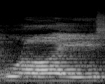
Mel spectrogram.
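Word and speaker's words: قريش: Jadi dibacanya tidak boleh Quraisy, tidak boleh, harus baca pendek Quraisy.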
